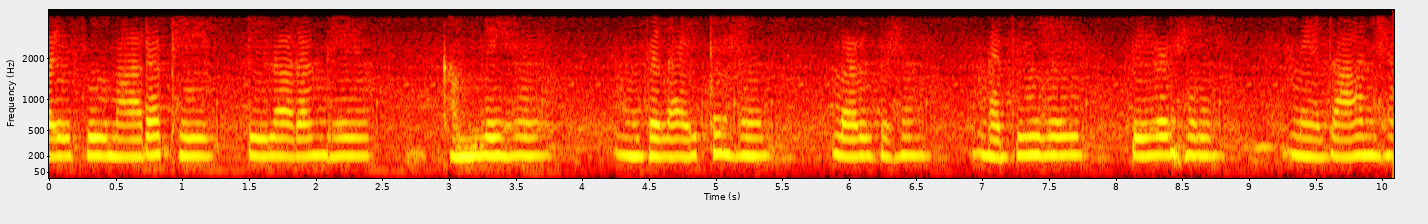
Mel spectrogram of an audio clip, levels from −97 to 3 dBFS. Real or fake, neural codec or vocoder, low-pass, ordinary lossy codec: fake; codec, 16 kHz, 1.1 kbps, Voila-Tokenizer; 3.6 kHz; none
